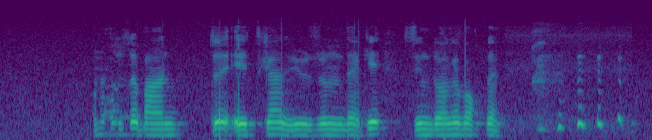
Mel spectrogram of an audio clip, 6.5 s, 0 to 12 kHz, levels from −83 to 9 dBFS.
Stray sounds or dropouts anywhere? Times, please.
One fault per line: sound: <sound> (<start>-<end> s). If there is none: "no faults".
sound: laugh (5.3-6.3 s)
